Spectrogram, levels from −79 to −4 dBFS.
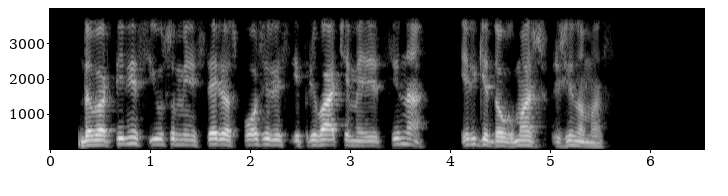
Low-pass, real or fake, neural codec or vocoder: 3.6 kHz; real; none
